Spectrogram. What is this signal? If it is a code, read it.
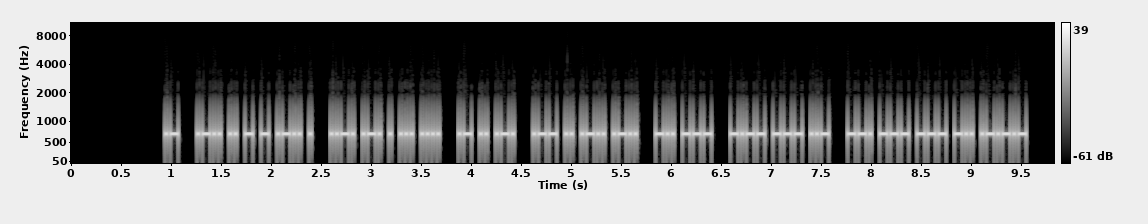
Morse code, heard as a keyed tone, about 44 wpm, 700 Hz. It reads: A LITTLE FRESH AIR WILL DO YOU GOOD.
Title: Sentences from Top 1200 Words 45wpm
